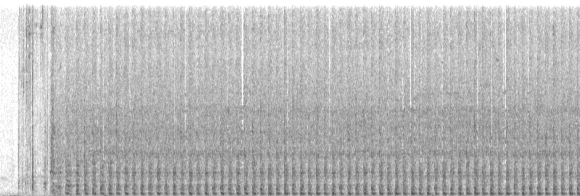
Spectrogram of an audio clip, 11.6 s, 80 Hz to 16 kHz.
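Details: 1987 VW T3 camper with AHU TDI engine after new fuel pump installed: even starter cranking about three compression beats a second with pump clicking; never fires, fuel apparently not getting through, cause unconfirmed.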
